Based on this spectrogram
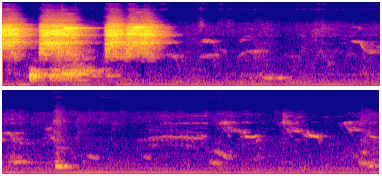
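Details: Black francolin known as Sindhi tetar, a bird for sale, giving two loud grating buzzy notes back to back, then quiet with scattered faint chirps and a steady low hum.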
